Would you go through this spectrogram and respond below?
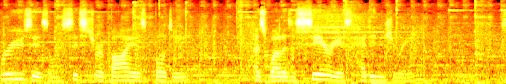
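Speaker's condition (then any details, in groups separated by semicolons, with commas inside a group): No condition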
